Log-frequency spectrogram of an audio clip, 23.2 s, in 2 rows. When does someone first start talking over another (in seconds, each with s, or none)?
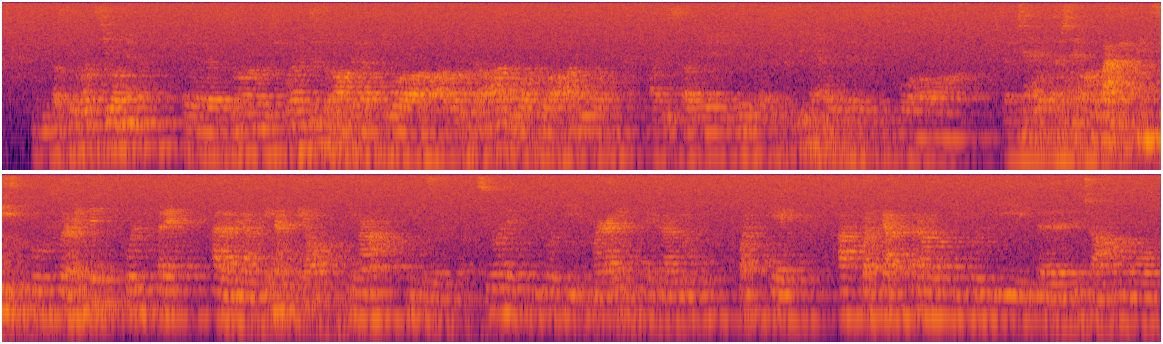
10.2 s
